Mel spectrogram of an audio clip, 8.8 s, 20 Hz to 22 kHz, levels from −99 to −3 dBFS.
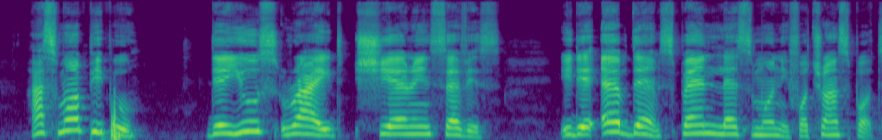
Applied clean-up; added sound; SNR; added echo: none; none; none; none.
